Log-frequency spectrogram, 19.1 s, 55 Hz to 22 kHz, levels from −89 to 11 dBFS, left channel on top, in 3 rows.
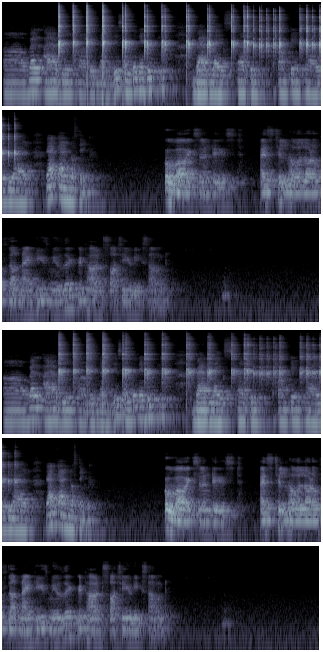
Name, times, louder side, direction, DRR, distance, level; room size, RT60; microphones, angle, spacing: voice 1, 0.0-8.2 17.1-17.2, left 1 dB, 45° right, -2 dB, 1.3 m, -37 dB
sound 1, 1.1-2.1 2.4-2.5 2.8-3.3 3.7-3.8 4.1-4.2 4.6-5.6 5.9-6.7, left 10 dB, 45° left, 0.4 m, -23 dB
voice 2, 9.6-11.0 11.5-16.0, right 3 dB, 60° right, 4 dB, 0.9 m, -35 dB
7.8 x 2.7 x 4.8 m, 0.80 s
head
